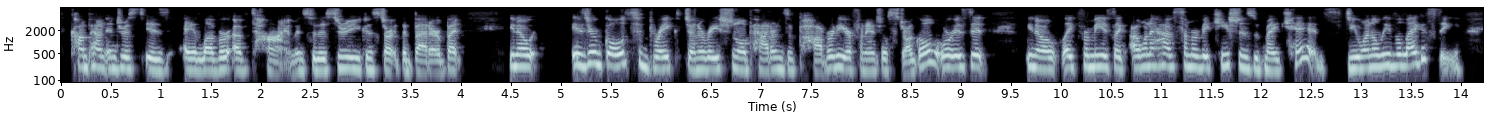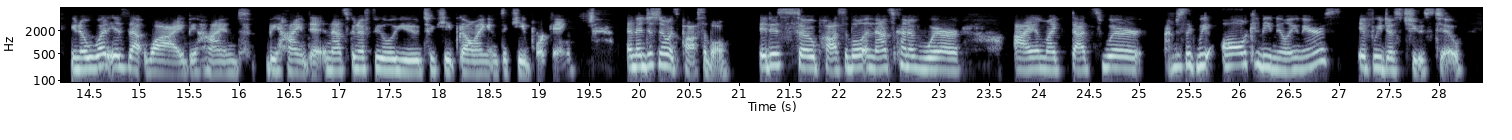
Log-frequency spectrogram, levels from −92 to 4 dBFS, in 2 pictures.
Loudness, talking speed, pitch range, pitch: -16 LUFS, 235 wpm, 185-235 Hz, 210 Hz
